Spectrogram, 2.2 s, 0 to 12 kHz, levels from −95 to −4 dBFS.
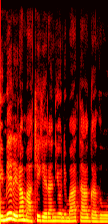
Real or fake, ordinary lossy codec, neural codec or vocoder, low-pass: real; none; none; none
